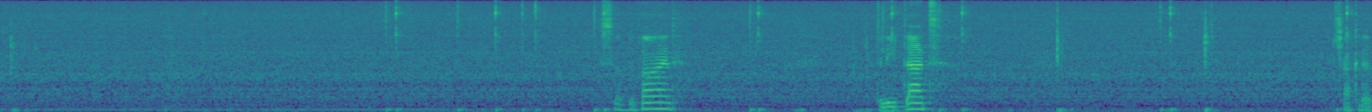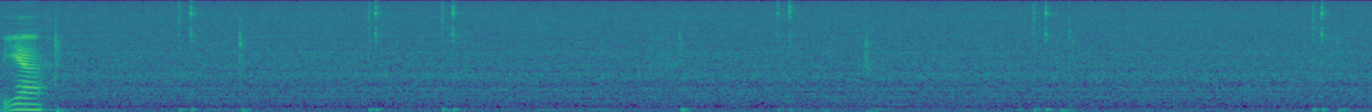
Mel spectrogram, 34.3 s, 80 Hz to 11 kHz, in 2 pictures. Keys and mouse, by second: 0.2 r, 5.9 click, 6.6-7.7 right drag, 9.3 click, 10.7 x, 11.9 click, 13.3 r, 15.2 g, 17.9 r, 20.3 g, 22.7 click, 25.7 g, 28.0 r, 30.4 s, 33.9 g.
